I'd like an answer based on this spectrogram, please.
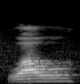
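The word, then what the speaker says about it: واو: আর ওয়াওটা উচ্চারণের সময় আমাদের দুই ঠোঁট গোলাকৃতি ধারণ করবে, করে আওয়াজ হবে এরকম ওয়াও, ওয়াও, ওয়াও, এরকম ভাবে।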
